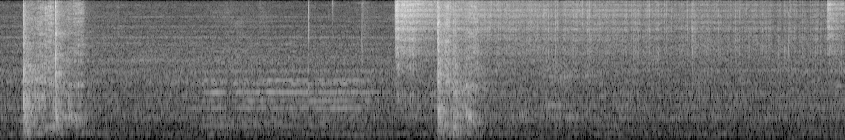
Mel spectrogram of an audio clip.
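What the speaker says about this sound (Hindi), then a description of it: "अब हम इसको डिश आउट करेंगे।" Saffron firni is spooned from a pot into a serving dish, producing soft scraping and clinking of utensil against cookware in two brief bursts over a quiet background.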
